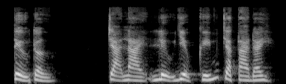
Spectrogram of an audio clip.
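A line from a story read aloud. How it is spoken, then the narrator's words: Ice-cold shout. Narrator (Vietnamese): một thanh âm lạnh như băng quát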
